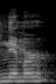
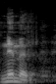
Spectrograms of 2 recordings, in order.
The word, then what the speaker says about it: Nemr: here you know and my name is nimmer which means tiger that's it's Arabic nimid this is how you pronounce it but I don't even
